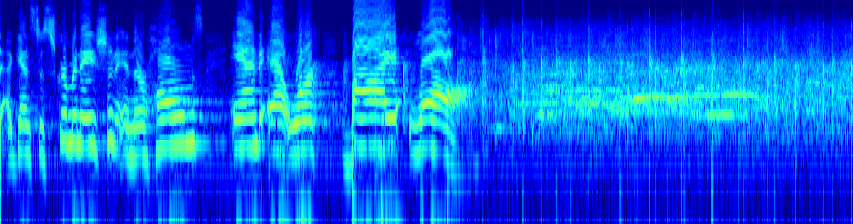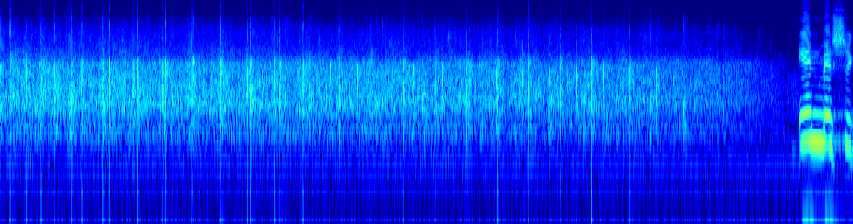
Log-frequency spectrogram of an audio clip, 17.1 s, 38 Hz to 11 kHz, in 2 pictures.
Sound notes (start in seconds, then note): 6.3 applause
